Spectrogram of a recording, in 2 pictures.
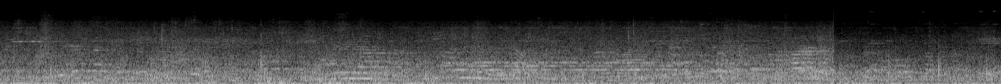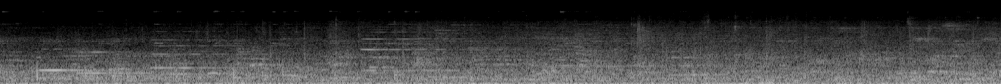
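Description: Many footsteps shuffle and tap on a hard floor.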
